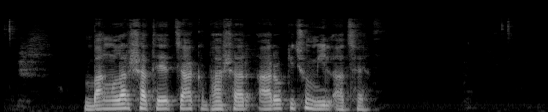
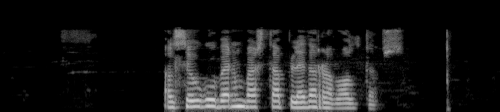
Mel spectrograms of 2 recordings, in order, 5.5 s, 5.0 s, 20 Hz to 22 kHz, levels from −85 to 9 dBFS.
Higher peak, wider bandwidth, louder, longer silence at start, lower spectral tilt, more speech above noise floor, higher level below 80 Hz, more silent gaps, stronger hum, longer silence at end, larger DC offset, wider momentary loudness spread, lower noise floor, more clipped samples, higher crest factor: second, -6 dBFS vs -2 dBFS; first, 11.5 kHz vs 8 kHz; second, -24 LUFS vs -16 LUFS; second, 0.85 s vs 1.65 s; first, -6.5 dB/octave vs -5 dB/octave; second, 54 dB vs 65 dB; about the same, -64 dBFS vs -60 dBFS; neither; neither; first, 1.8 s vs 1 s; neither; second, 12 LU vs 15 LU; about the same, -78 dBFS vs -81 dBFS; neither; first, 22 dB vs 16 dB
